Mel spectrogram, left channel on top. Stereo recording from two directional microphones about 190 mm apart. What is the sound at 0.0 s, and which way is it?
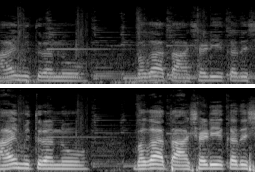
Speech, 50° right (ahead or behind).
